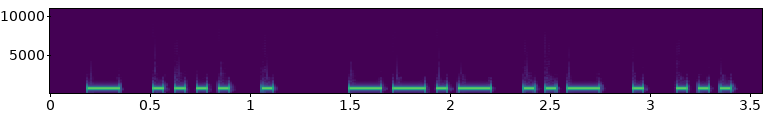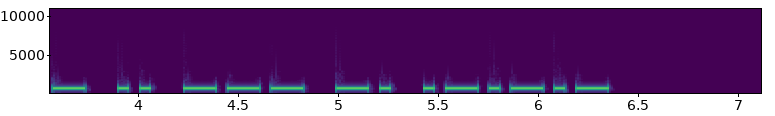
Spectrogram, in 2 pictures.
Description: Morse code, heard as a keyed tone, about 22 wpm, 700 Hz. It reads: THE QUESTION.
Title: Sentences from Top 1000 Words - Review Part 5 - 22wpm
